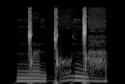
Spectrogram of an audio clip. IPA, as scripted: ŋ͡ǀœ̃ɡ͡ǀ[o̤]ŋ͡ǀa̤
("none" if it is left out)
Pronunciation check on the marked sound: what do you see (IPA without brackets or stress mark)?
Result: o̤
